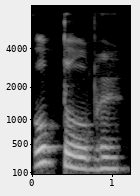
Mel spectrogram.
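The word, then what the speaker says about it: octobre: speaker to pronounce September October is pronounced as October October here now see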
